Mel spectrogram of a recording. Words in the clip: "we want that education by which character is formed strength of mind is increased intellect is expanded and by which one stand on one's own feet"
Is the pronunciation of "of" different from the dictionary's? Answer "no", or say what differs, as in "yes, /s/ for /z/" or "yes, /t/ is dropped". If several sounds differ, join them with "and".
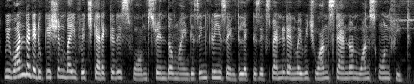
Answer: no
